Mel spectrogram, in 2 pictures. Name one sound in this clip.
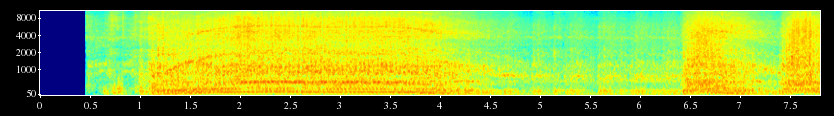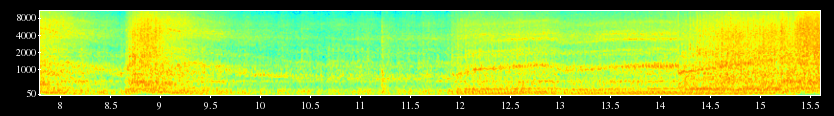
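A motorcycle engine starts with a roar and idles with a deep, loud rumble.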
